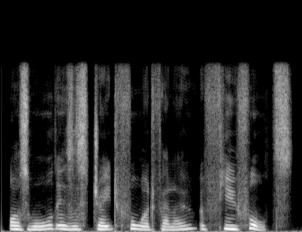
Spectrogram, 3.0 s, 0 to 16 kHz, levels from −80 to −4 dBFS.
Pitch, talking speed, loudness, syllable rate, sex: 220 Hz, 160 wpm, -16 LUFS, 4.4 syllables/s, female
